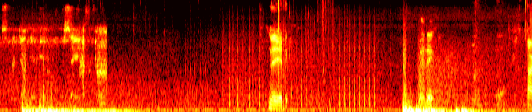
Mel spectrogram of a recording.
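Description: A rifle fires with a loud, deep boom that rolls away.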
